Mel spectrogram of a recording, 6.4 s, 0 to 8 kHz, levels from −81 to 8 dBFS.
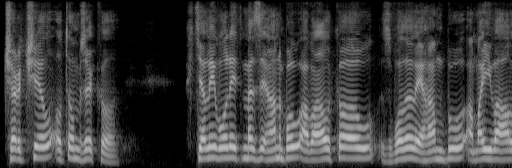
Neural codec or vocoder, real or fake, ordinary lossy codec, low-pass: codec, 16 kHz, 2 kbps, X-Codec, HuBERT features, trained on LibriSpeech; fake; none; none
